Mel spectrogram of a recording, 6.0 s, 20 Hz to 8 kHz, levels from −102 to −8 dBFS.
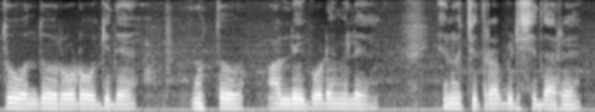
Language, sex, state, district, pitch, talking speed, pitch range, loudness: Kannada, male, Karnataka, Koppal, 125 Hz, 110 wpm, 115-130 Hz, -14 LUFS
